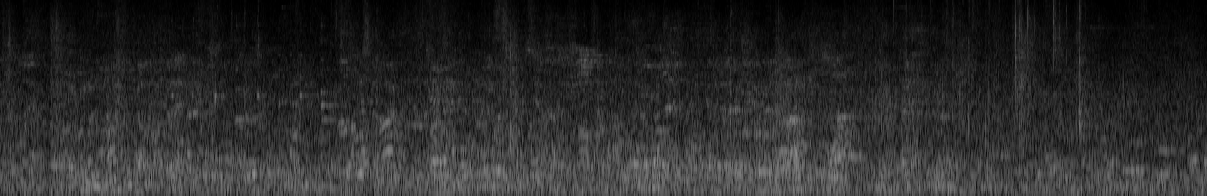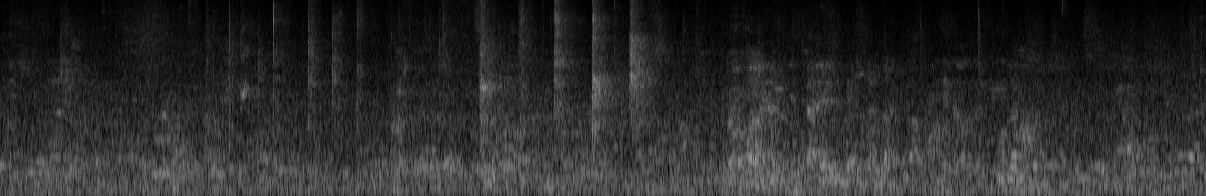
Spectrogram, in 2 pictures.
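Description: A crowd murmurs and chatters throughout, outdoors in a large open space.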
